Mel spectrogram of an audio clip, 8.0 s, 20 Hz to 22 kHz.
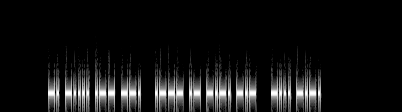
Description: Morse code, heard as a keyed tone, about 28 wpm, 700 Hz. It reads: N6WG JACK BC
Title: K1USN SST QSO Practice - 28wpm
